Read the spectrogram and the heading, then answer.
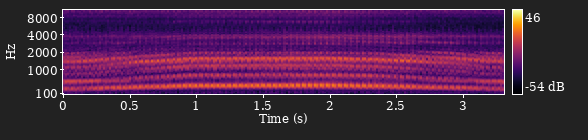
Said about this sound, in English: What I'd like you to do is to see if you can make the glissando more slidey. So we're going to be really enjoying all those, even smaller than semitones, aren't they? Quarter tones between those pitches. Something that goes a little bit like this.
